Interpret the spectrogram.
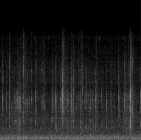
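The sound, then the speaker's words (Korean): A kettle rumbles as its water heats, giving a steady, quiet rattling hiss with fine crackles throughout and two brief sharper ticks; no one speaks. “지금 다글다글 잡음 들리는 거는 주전자 때문에 그러는 거고요.”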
